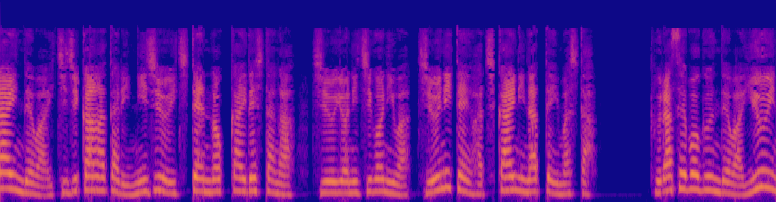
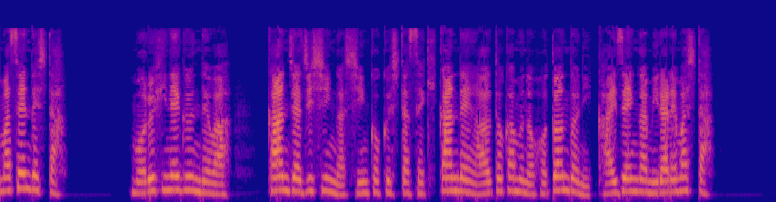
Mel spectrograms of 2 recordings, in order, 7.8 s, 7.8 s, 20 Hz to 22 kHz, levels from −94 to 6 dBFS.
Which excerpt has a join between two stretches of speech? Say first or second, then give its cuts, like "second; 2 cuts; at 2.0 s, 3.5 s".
first; 1 cut; at 3.1 s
